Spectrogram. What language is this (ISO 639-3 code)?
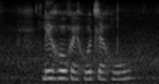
sot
